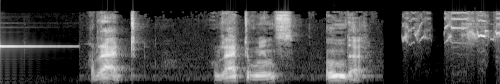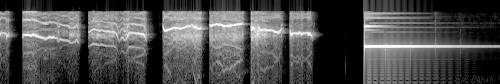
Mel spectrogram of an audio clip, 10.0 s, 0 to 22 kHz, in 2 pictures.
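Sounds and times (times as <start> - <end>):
bright ding: 0.0 - 0.8, 8.6 - 10.0
rat squeaking: 4.0 - 8.3.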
